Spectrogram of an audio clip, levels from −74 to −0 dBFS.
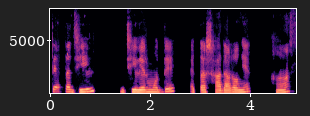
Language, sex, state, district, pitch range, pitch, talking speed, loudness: Bengali, female, West Bengal, Dakshin Dinajpur, 190-225 Hz, 200 Hz, 110 wpm, -17 LUFS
